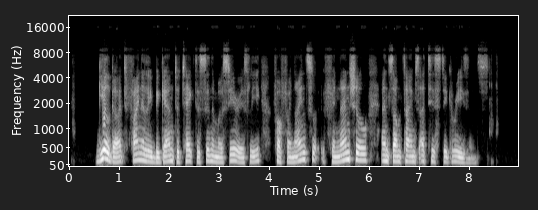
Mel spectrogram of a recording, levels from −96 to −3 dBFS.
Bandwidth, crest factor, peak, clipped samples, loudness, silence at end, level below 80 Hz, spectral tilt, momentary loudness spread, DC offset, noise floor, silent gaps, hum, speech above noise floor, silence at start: 9.4 kHz; 16 dB; -2 dBFS; under 0.1%; -18 LUFS; 0.65 s; -62 dBFS; -6.5 dB/octave; 11 LU; under 0.1%; -61 dBFS; none; none; 44 dB; 0.55 s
